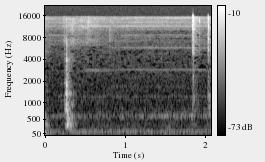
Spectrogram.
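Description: Near silence: room tone with a faint low hum, a soft faint knock about a quarter second in and a single sharp click near the end.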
